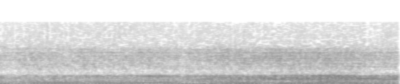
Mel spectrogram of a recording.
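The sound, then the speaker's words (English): The engine of a large tarpaulin-covered supply truck rumbles steadily as the truck moves out of a prison yard while the heavy gates open. It is a low droning hum with a rough mechanical texture that holds at an even loudness throughout, with no voices. “And in the prison yard, a large tarpaulin-covered supply truck moves out as the heavy gates open.”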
